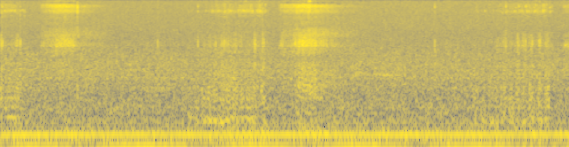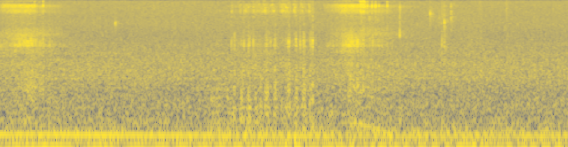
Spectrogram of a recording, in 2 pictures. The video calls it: Boston terrier puppy snoring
